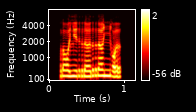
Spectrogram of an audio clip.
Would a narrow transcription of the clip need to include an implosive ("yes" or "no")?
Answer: no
